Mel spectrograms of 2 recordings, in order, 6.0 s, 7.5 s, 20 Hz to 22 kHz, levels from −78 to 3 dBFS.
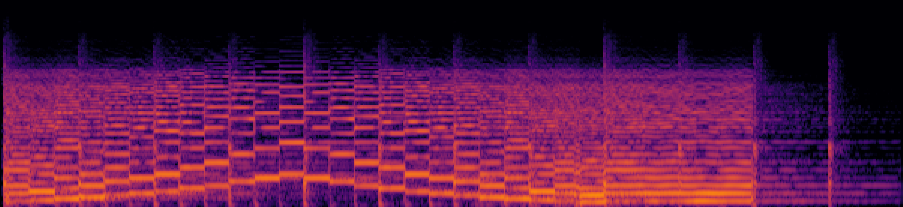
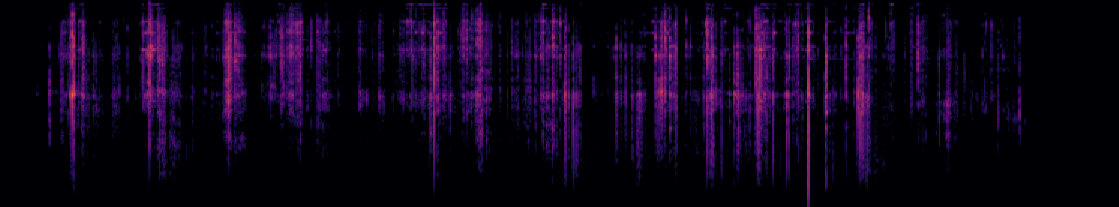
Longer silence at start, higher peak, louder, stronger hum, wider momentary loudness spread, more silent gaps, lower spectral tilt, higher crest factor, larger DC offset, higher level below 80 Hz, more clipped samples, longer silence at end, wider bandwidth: second, 0 s vs 0.3 s; second, -8 dBFS vs -2 dBFS; first, -22 LUFS vs -34 LUFS; neither; second, 9 LU vs 17 LU; neither; first, -5.5 dB/octave vs 4.5 dB/octave; second, 14 dB vs 38 dB; neither; first, -54 dBFS vs -88 dBFS; neither; second, 0.35 s vs 0.65 s; second, 12 kHz vs over 20 kHz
